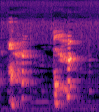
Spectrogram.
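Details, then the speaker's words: Acted child cough in a Philippine Department of Health radio advert on pertussis (whooping cough): two short hoarse cough bursts, no inspiratory whoop heard. "baka copperis o woping c na iyan nagdudulot ito ng upya o pagtigil sa paghinga pagkahirap sa paghinga at pagsusuka"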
